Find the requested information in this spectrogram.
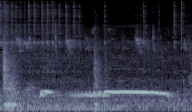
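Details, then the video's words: Barbary dove (burung puter) kept as a pet, heard in the morning: a brief low coo, then a long, steady, rolling coo held for about a second and a half before it fades. "Menikmati kicau burung puter dipagi hari//enjoy the chirping of the puter birds in the morning"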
